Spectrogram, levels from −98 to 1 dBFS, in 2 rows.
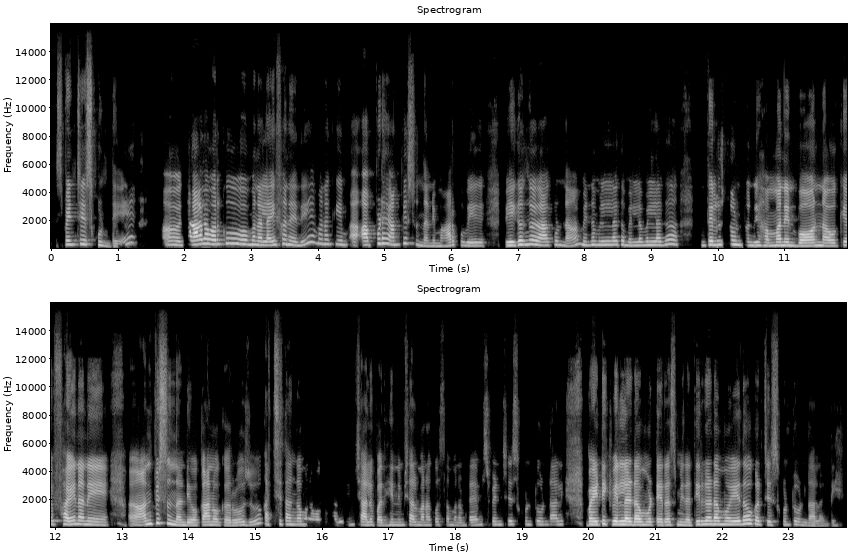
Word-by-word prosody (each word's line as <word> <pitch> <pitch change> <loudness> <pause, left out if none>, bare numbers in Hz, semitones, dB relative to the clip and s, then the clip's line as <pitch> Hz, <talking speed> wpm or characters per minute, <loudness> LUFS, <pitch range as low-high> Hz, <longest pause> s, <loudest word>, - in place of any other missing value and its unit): Spend 285 0 -2
చేసుకుంటే, 245 - -5 0.7
ఆహ్, 270 -1 0 0.2
చాలా 310 +5 +8
వరకూ 310 +4 +1 0.3
మన 285 -2 0
లైఫనేది, 265 -1 -2 0.2
మనకి 315 -2 -6 0.2
అ - - +1 0.2
అప్పుడే 350 +8 0
అనిపిస్తుందండి 270 - -6
మార్పు. 215 +6 -5
వే 210 - -1 0.5
వేగంగా 280 +6 +3
గాకుండా, 240 -4 -2 0.2
మెన్నమెల్లగా, 265 +2 -3
మెల్లమెల్లగా 250 +6 -3 0.6
తెలుస్తూంటుంది. 265 -4 -1
హమ్మా! 215 +2 +2
నేను 220 -3 +2
బావున్నా. 205 +1 +4
ఓకే, 200 +4 -1 0.2
ఫైననే 235 -2 +5 0.6
ఆహ్, - - +1
అనిపిస్తుందండి 250 - +2
ఒకానొక 200 -1 0
రోజు. 195 +1 -5 0.2
ఖచ్చితంగా 225 -1 -4
మనం 205 -1 -11
ఒక 195 - -29 0.2
10 200 +1 -10
నిమిషాలు, 205 -2 -2
15 185 +1 -5
నిమిషాలు, 195 0 -4
మన 185 0 -7
కోసం 205 -1 -12
మనం 175 -1 -14
టైమ్ 190 +2 -7
స్పెండ్ 215 -1 -10
చేసుకుంటూ 225 -1 -9
ఉండాలి. 220 +1 -8 0.4
బయటికి 225 +2 +4
వెళ్ళడము, 215 -2 +7
టెర్రస్ 195 +1 0
మీద 190 -1 -1
తిరగడమో 230 0 +3
ఏదో 255 +4 +4
ఒకటి 230 -2 -1
చేసుకుంటూ 210 0 -9
ఉండాలండి. 155 -2 -10
225 Hz, 125 wpm, -24 LUFS, 200-260 Hz, 0.7 s, చాలా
